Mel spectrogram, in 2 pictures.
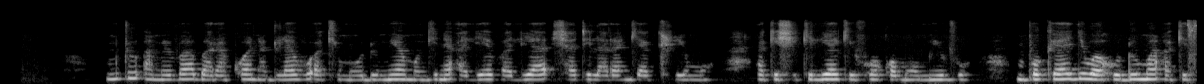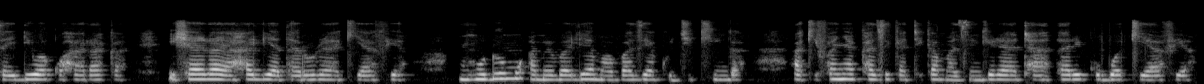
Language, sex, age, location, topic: Swahili, female, 18-24, Kisumu, health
